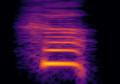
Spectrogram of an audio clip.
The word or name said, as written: 喝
